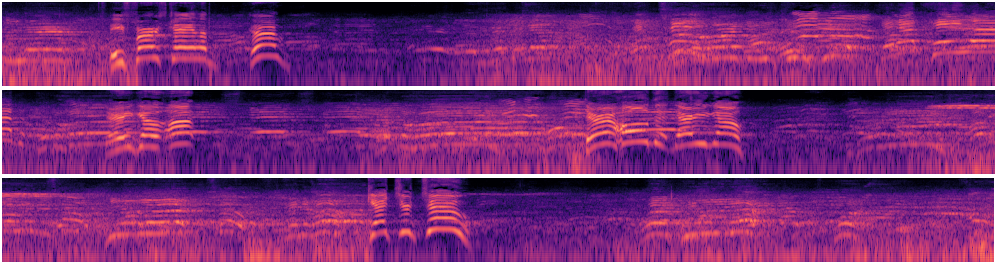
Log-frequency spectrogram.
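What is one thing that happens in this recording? Young wrestlers thud and scuffle on a mat.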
